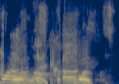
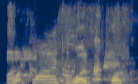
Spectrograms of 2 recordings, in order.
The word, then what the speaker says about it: walk: Walk. Walk. It's walk. Yeah, we You don't should pronounce try. no L. We don't say walk. It's just walk.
